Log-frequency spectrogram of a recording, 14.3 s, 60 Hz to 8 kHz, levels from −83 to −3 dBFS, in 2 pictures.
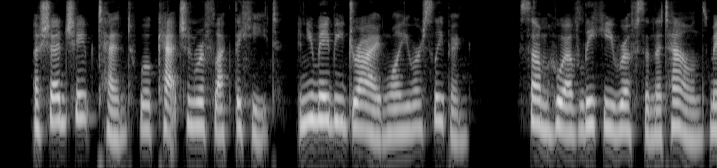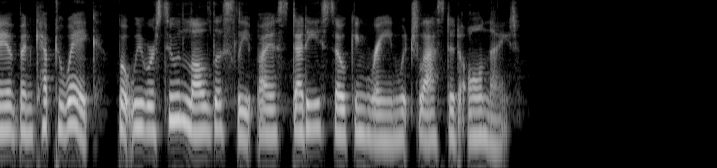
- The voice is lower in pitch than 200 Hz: Yes, medium, 185 Hz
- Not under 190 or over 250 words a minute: Yes, average, 195 wpm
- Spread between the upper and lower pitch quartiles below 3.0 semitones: No, average, 3.8 semitones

